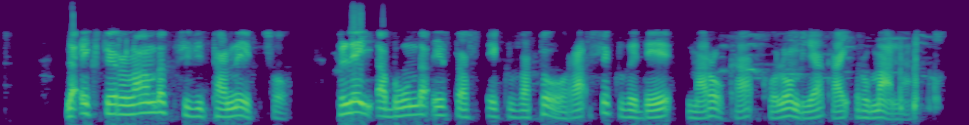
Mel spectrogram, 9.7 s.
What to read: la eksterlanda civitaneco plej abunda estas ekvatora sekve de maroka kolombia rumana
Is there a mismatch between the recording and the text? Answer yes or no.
yes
